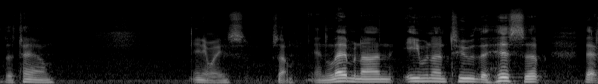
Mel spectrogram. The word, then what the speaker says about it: Lebanon: close to Nashville, and they pronounce it Lebanon, but it's spelled just like Lebanon. I don't know why they pronounce it Lebanon, but I've gotten into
